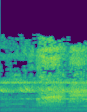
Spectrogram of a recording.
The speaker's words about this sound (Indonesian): Aku masih penasaran dengan suara-suara menakutkan itu. Aku yakin kalau di rumah ini ada siluman monyet. Karena suara-suara itu memang suara monyet.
